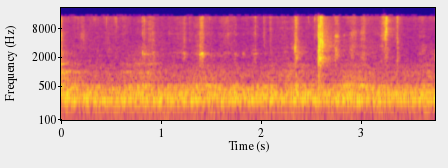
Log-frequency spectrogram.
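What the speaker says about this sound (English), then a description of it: "what I'm going to do is cut that out So again, I'm just using the edge of the paring knife here" A paring knife cuts the root out of a piece of cassava, producing faint, sparse crisp snips and scrapes close by, with a few sharper clicks toward the end over quiet background and no talking.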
